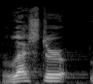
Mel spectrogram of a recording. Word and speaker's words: Leicester: Leicester. Leicester. And it's spelled L-E-I-C-E-S-T-E-R. That's why I'm struggling with it, because it's spelled like Leicester.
